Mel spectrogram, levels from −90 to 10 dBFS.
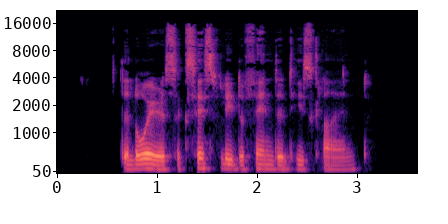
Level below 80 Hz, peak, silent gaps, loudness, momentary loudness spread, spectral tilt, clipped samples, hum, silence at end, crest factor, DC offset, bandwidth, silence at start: -64 dBFS; -6 dBFS; none; -23 LUFS; 14 LU; -3.5 dB/octave; under 0.1%; none; 0.5 s; 18 dB; under 0.1%; 16 kHz; 0.65 s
